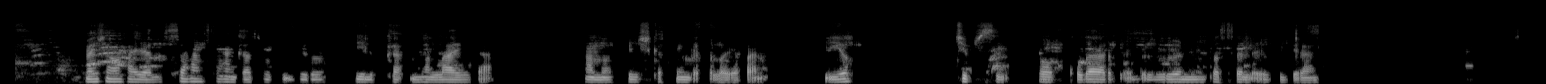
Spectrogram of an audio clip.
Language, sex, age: Somali, male, 18-24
